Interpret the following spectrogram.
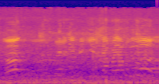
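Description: Short rising-and-falling shouted calls from players on the pitch, several in quick succession, over a steady low rumble.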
